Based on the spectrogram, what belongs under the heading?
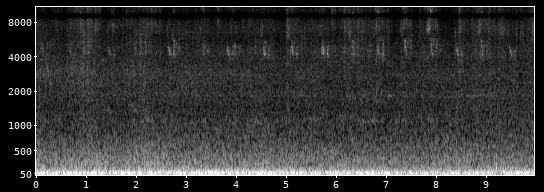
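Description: Freight train of covered hopper cars rolling past, a steady low rumble of wheels on rail.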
